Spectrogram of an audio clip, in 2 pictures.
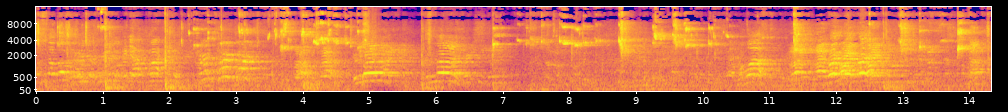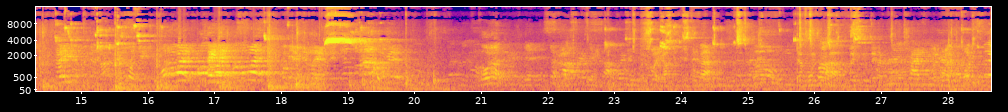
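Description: Men shout and call out to each other in a large echoing gym.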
